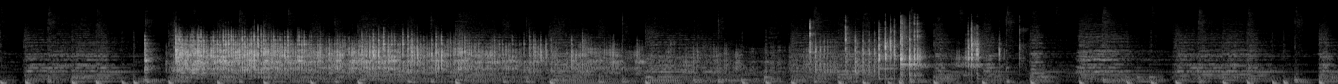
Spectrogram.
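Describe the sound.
A prize wheel spins for a movie roulette game, giving off rapid ticking clicks with a bright, jangling swell in the middle, the clicks spacing out and growing sparser toward the end.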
